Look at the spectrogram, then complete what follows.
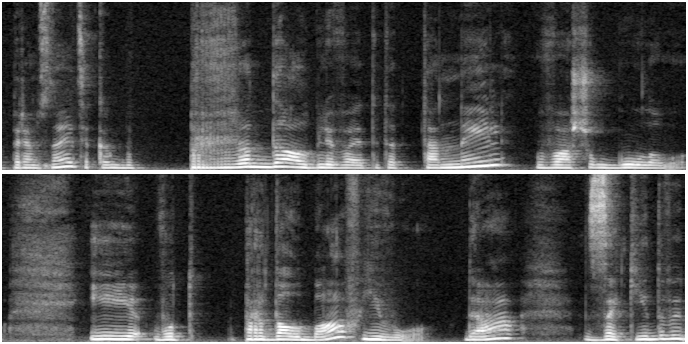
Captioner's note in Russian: откашливается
